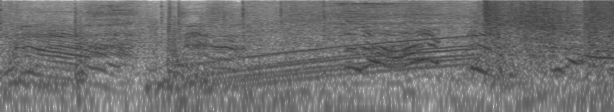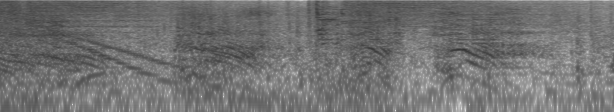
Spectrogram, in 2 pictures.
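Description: Fight-scene sound effects over music: a rising electronic whine builds for about a second and a half, then breaks into a crashing burst about two and a half seconds in, followed by falling tones and further hits.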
